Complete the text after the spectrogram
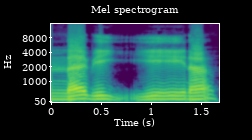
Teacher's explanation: Yang satu berharakat, yang satu tidak. Maka dinamakan dengan mad tamkin panjangnya sama dua harakat.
